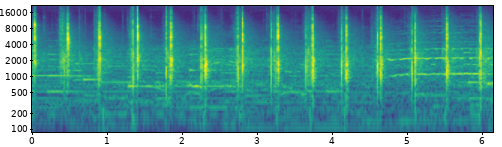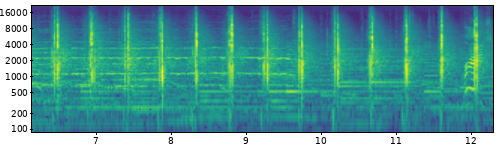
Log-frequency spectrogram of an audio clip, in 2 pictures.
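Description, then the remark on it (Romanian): An audience claps together in a steady, even rhythm, sharp unison claps repeating about twice a second for the whole stretch, over a sustained bed of singing voices and music. “Hai să o aplaudăm încă o dată!”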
